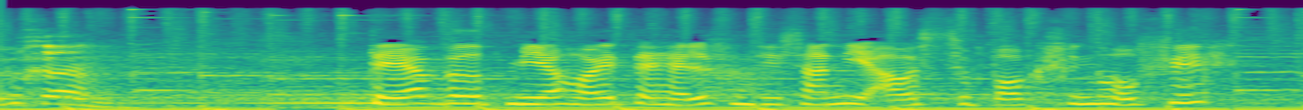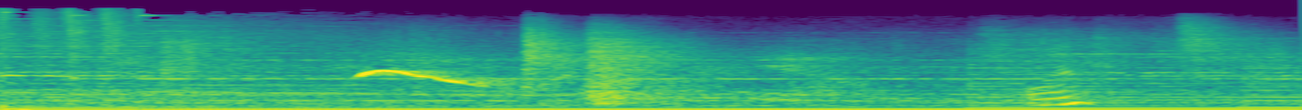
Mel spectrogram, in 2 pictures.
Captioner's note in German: pfeift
